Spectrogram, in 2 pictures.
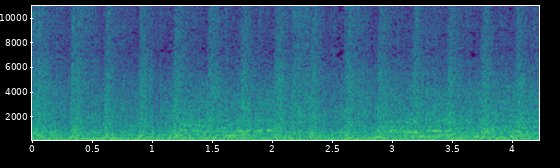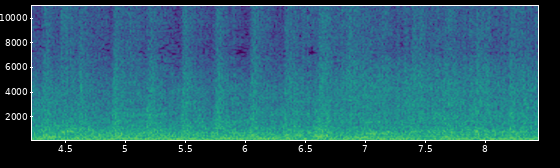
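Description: Rock band playing live and loud: electric guitars and bass over a drum kit, with drum and cymbal hits at a steady driving beat.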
